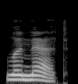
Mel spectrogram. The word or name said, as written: lynnette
